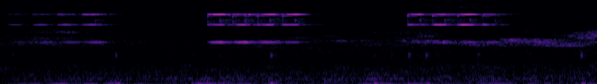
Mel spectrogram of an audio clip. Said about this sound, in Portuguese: Você vê o reloginho despertador, né? Então é tipo dia da semana desperta, três e meia.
